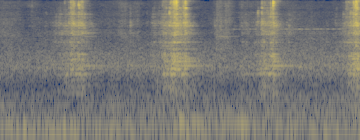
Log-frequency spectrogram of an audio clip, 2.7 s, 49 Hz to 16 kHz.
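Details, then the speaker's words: 2001 Lexus IS300, driver's-side front steering hub removed and turned by hand: quiet, rough, gritty rasping bursts instead of a smooth spin. The hub bearing is toasted and worn out, and the hub is being replaced. "that definitely doesn't sound supposed to sound like that. That's a bad hub burn."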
